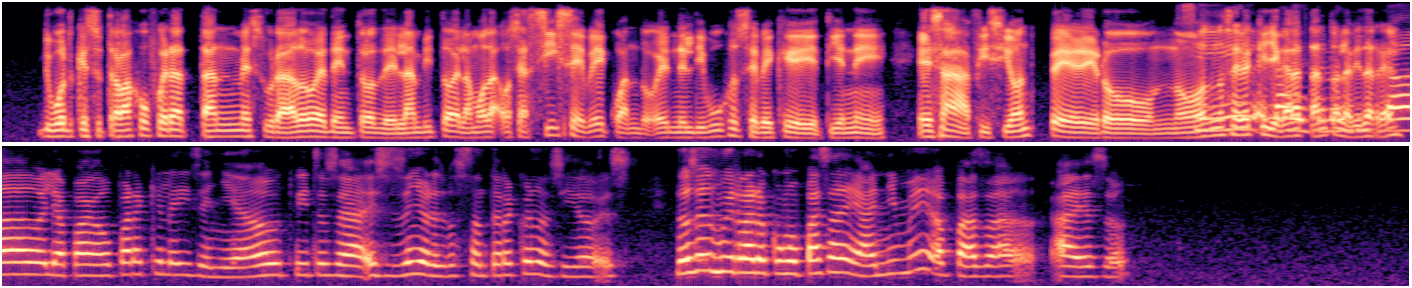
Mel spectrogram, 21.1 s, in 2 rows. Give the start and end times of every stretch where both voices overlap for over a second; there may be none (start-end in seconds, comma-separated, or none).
8.9-10.5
